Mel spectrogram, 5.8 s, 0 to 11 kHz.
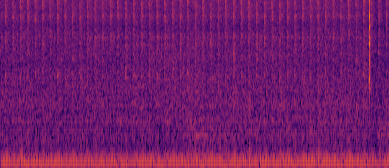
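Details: Previously knocking Ford 4.6 two-valve V8, first start after repair with used junkyard crank and bearings and reused bolts, no radiator, long-tube headers: deep steady idle through loud exhaust, no knocking or ticking; normal idle.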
